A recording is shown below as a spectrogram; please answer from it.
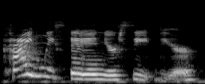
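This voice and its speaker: A woman voicing a gentle but firm schoolteacher of young children, instructing them in a storybook. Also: on the high side, wildly swooping pitch, a little slow, slightly rough, recorded from a distance, highs cut off, full character voice. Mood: gently scolding. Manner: instructing, addressing children as dear.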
